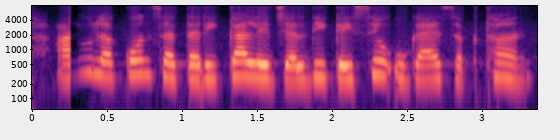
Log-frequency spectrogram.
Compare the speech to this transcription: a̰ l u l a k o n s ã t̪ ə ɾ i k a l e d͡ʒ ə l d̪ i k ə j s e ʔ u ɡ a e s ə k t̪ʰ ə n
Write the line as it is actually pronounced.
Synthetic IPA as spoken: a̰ l u l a k o n s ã t̪ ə ɾ i k a l e d͡ʒ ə l d̪ i k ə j s e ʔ u ɡ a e s ə k t̪ʰ ə n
